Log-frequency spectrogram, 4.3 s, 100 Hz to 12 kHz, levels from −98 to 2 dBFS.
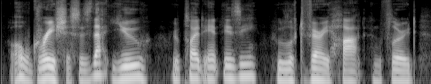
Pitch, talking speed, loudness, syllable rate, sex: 120 Hz, 195 wpm, -21 LUFS, 5.6 syllables/s, male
